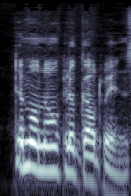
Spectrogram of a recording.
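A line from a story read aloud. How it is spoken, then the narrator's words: Exclaiming. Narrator (French): s'écria-t-il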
